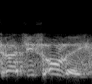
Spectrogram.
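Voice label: damaged oil, mood med, Polish speech; War Thunder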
